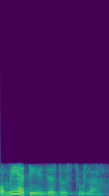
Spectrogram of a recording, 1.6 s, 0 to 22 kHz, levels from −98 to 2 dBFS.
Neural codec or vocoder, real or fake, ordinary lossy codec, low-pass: vocoder, 44.1 kHz, 128 mel bands every 256 samples, BigVGAN v2; fake; AAC, 32 kbps; 3.6 kHz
